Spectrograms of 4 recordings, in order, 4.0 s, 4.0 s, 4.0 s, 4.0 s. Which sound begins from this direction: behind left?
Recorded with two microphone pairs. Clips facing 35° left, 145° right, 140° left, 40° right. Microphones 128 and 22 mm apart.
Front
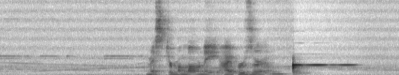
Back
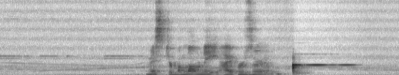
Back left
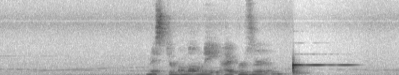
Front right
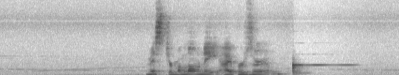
A piano, at 2.9 s.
